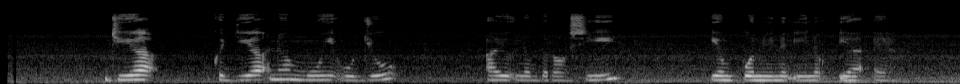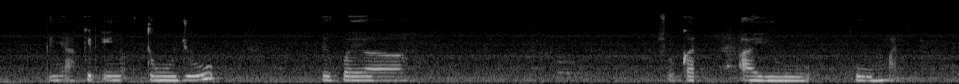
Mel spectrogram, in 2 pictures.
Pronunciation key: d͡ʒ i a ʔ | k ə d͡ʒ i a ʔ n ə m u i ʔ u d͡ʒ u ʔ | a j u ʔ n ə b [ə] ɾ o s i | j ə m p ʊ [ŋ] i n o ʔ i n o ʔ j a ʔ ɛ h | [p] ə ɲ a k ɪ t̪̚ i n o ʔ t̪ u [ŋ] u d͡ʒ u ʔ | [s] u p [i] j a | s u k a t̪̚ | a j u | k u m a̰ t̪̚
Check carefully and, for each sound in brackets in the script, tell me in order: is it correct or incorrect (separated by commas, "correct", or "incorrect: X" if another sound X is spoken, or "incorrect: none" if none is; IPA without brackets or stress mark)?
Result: correct, incorrect: n, correct, correct, correct, incorrect: a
